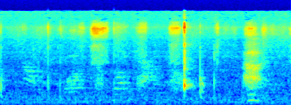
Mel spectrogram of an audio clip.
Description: He's trying to say hi to grandmom and grandpop, but all that comes out are hiccups. And drool.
